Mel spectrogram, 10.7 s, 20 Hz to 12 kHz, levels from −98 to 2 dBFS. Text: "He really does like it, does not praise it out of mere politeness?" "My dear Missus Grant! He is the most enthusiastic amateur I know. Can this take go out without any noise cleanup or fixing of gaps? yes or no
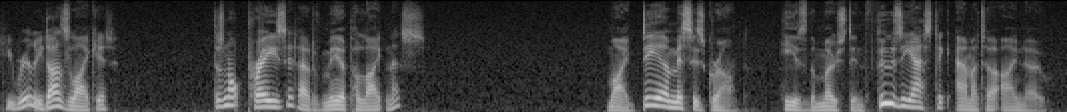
yes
